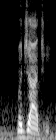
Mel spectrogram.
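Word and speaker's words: Modjadji: Majadi if the D is silent. Maji if the D is silent which it usually is. So it's Maji.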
